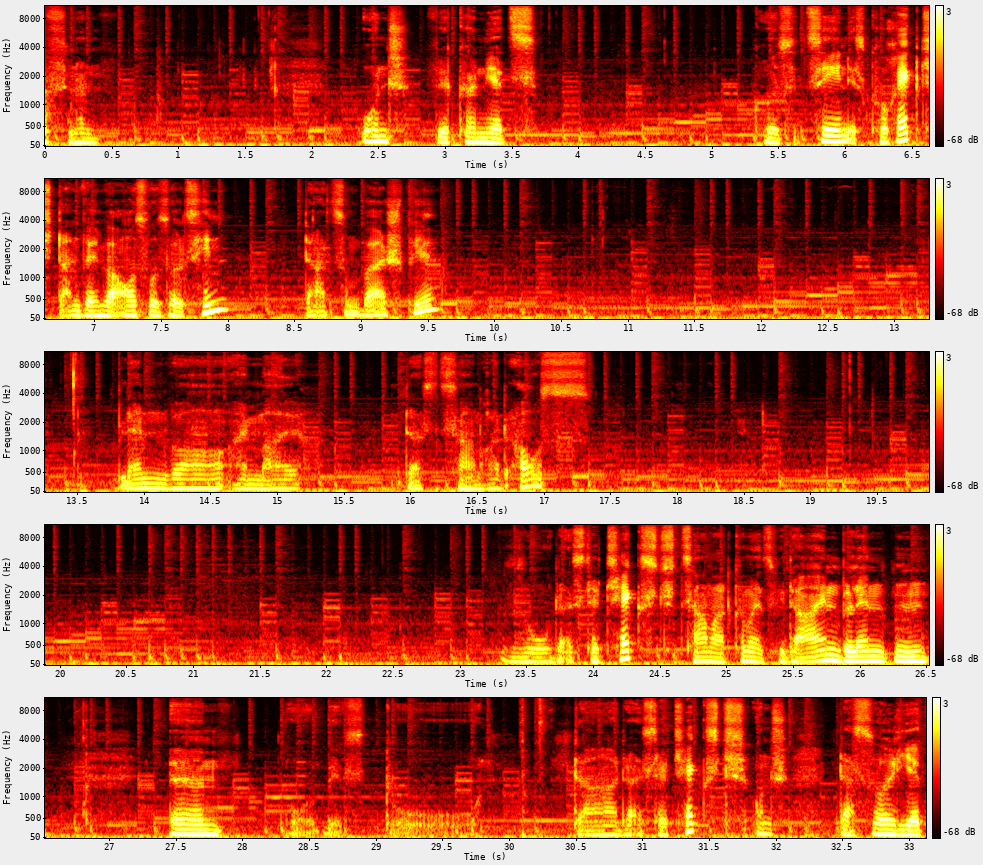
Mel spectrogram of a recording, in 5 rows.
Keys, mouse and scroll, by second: 0.2 click, 8.2 click, 12.1 scroll down 2, 15.6 click, 17.7 scroll down 2, 18.3 scroll up 2, 18.9 scroll up 2, 19.3 scroll down 2, 22.1 click, 29.6 click, 30.0 space, 30.8 scroll up 2, 31.4 click, 32.7 shift+click.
